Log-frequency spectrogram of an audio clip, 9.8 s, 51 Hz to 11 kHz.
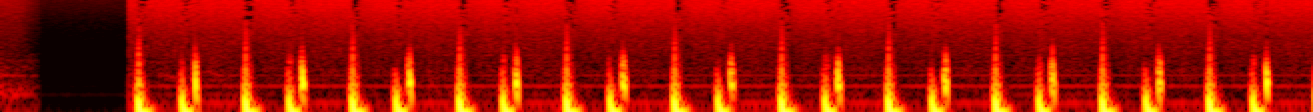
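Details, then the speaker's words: Heart sounds contrasting an opening snap, 60 to 100 milliseconds after the second sound and best heard with the diaphragm firmly pressed, with a later, lower-pitched third heart sound best heard with the bell lightly held. Opening snap. "let's also contrast the opening snap to a third heart sound note that the S3 follows the second Sound by a longer interval and is lower in Pitch than the opening snap"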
